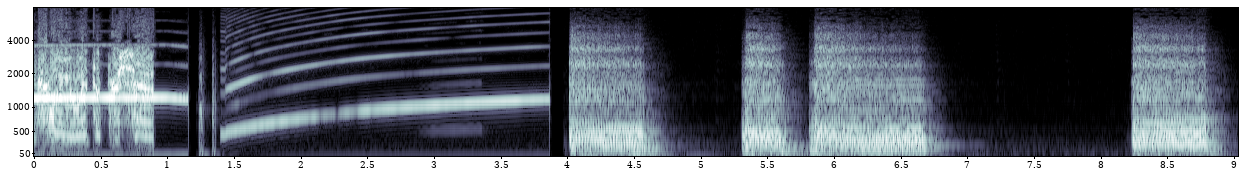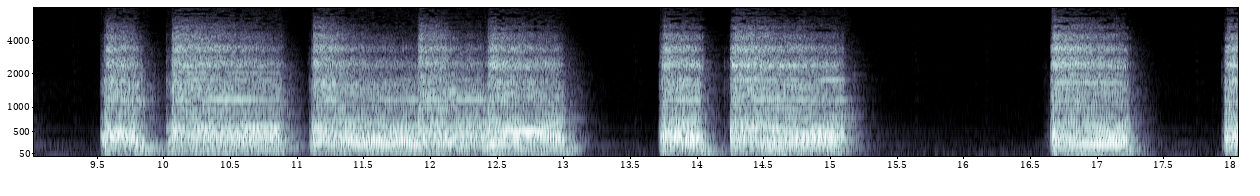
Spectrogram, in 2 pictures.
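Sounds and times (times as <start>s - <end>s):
police siren wailing: 0.0s - 3.9s
distorted electric guitar chords: 4.0s - 6.8s, 8.2s - 15.2s, 16.6s - 17.4s.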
